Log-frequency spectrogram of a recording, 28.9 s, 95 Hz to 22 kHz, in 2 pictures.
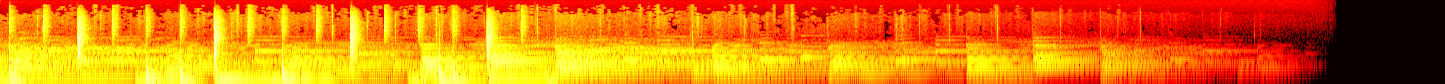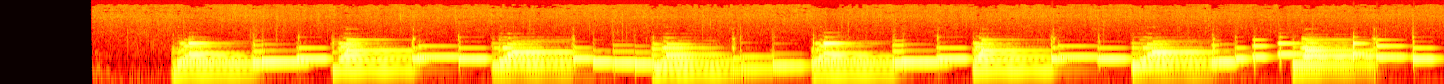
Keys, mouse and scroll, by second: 1.8 right click, 4.0 middle click, 5.7-6.1 scroll down 1, 6.2 Tab, 6.6 middle click, 7.2 Tab, 9.4 Tab, 10.4 ctrl+r, 10.8 scroll up 1, 12.1 scroll down 1, 13.0 typing, 15.0 typing, 17.9 alt+click, 19.8 alt+click, 20.3 typing, 24.1 typing, 24.4 middle click.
